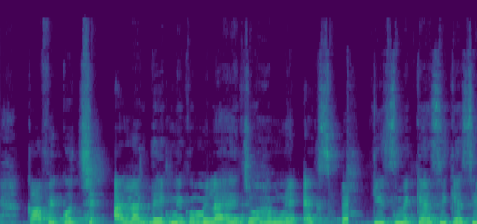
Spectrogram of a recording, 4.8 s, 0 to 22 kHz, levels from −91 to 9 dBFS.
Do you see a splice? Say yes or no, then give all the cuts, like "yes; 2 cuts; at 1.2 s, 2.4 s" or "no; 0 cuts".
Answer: yes; 1 cut; at 3.6 s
